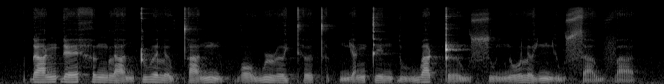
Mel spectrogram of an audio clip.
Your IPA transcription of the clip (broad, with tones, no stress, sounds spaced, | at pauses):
ɗ a˧˥ ŋ ɗ ɛ˧˥ h ə˧ ŋ l a˨˩ n ʈ u˧ ə̯ l ə˨˩˨ w t̪ʰ a˨˩˦ n ɲ u˨˩ p̚ w ɔ˨˩˦ w ɹ ə˧ j t̪ʰ əː˧˥ t̪ʰ ə˨˩ k̚ ɲ a˧˥ ŋ t̪ e˧ n ɗ u˨˩˦ w a˦˥ k̚ ʈ əː˨˩ w s u˨˩ n o˧˥ l ə˧˥ j ɲ ə˨˩˦ w s a˨˩˨ w v a˨˩ t̚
